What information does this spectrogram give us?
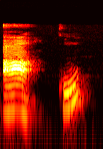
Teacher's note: ¿Dónde encuentro la mayor fuerza de voz? En la última sílaba, ¿verdad? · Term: sílaba tónica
